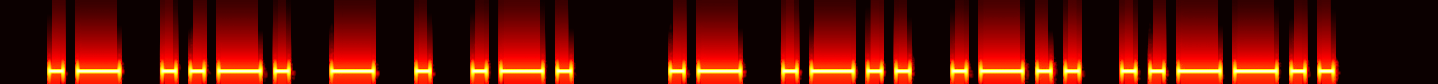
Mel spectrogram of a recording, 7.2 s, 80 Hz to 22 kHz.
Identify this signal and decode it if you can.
Morse code, heard as a keyed tone, about 17 wpm, 700 Hz. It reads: AFTER ALL?
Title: Sentences from Top 1000 Words - Review Part 2 - 17wpm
